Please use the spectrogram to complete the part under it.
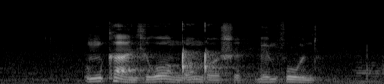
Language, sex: Zulu, male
